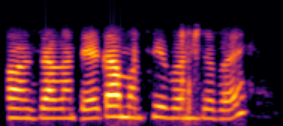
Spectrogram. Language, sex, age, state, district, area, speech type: Bodo, female, 18-30, Assam, Udalguri, rural, conversation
